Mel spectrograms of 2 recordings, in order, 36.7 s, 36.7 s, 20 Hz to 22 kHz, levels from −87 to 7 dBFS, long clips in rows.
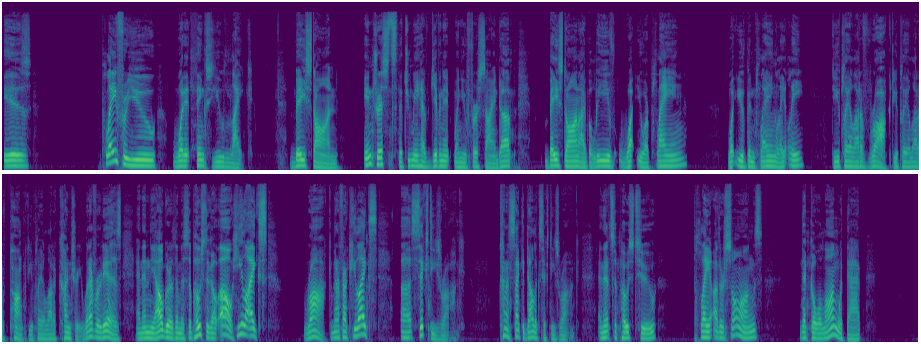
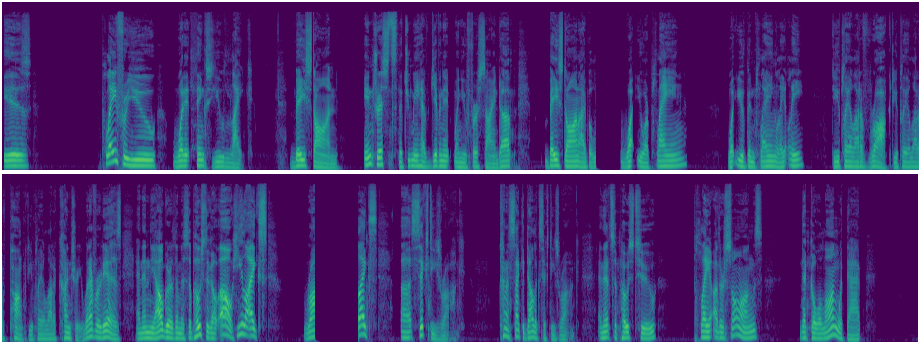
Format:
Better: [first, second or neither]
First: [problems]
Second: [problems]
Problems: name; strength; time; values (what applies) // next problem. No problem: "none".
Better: first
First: none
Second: audio cutting out; at 12 s for 0.5 s and at 25 s for 1 s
